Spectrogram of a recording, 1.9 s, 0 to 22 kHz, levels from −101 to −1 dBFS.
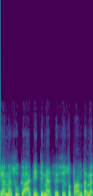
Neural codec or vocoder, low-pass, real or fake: autoencoder, 48 kHz, 32 numbers a frame, DAC-VAE, trained on Japanese speech; 10.8 kHz; fake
